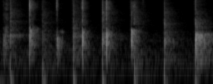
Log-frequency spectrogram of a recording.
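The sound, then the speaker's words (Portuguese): Hands clapping in applause for a doctor, about eight sharp claps in a quick, slightly uneven rhythm, with no one talking over them. “Queria pedir uma salva de palmas aí.”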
